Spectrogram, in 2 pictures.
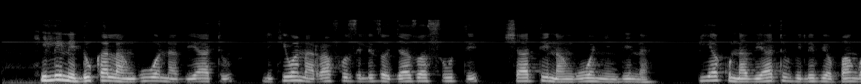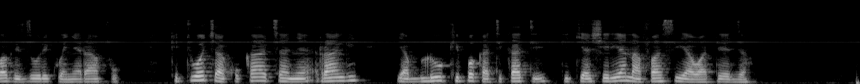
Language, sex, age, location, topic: Swahili, male, 25-35, Nairobi, finance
